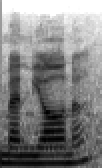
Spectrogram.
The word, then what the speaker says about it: mañana: I think he said it was, call me mañana. Mañana. That's how you say it.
